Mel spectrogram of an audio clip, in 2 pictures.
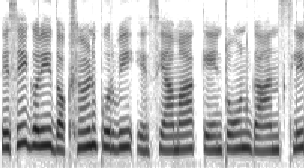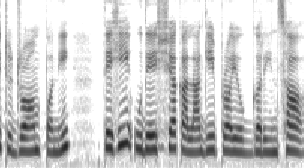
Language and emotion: Nepali, neutral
